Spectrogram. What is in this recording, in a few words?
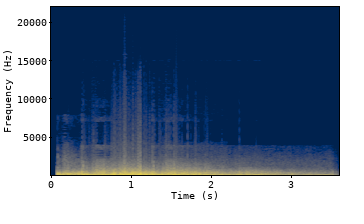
Explosion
